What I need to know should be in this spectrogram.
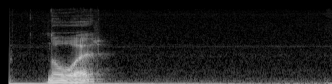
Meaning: indefinite plural of nåe
- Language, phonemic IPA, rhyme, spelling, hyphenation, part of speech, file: Norwegian Bokmål, /ˈnoːər/, -ər, nåer, nå‧er, noun, Nb-nåer.ogg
